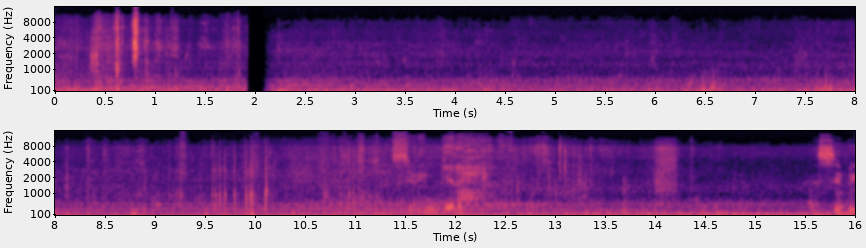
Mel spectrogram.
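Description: Wind rumbling on the microphone, with a faint steady hum under it and a few quiet, indistinct words near the end.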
